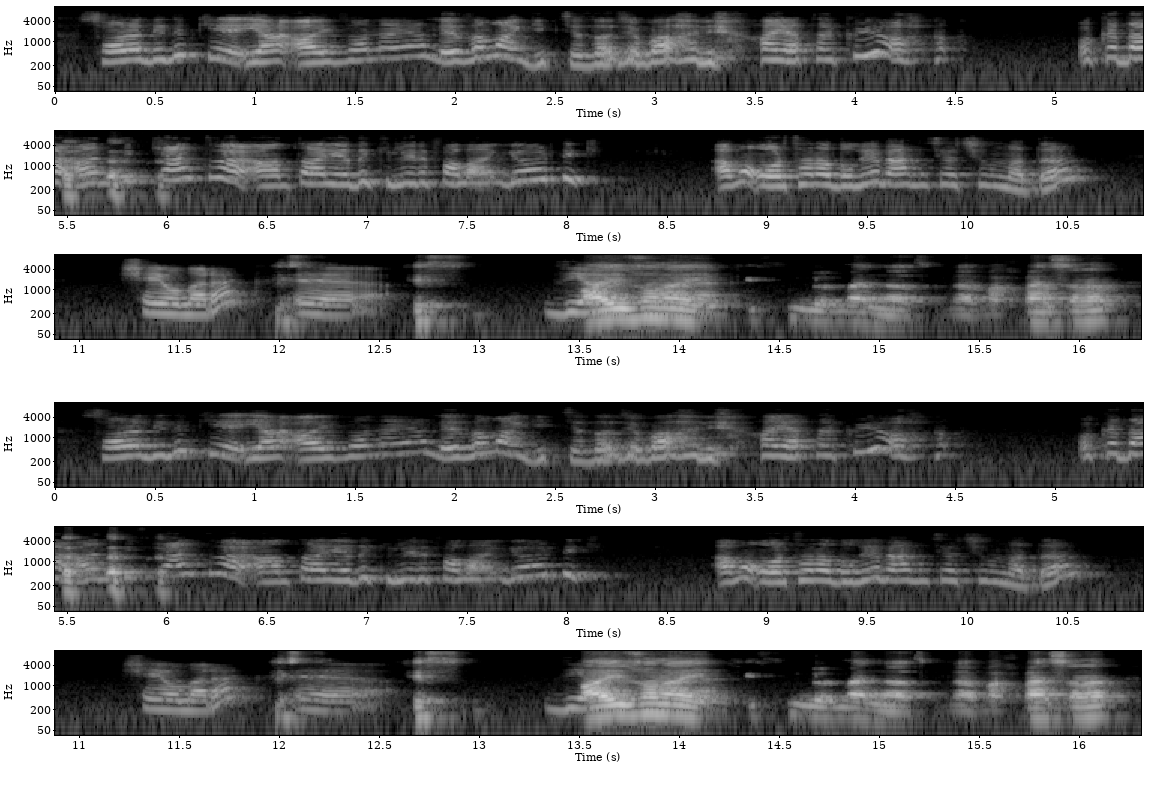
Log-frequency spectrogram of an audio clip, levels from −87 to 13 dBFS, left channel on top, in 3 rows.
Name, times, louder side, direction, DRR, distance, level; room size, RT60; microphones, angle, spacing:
voice 1, 0.1-4.3 5.1-5.7 6.0-8.1 8.7-10.6 11.2-11.8 12.1-12.5 13.3-14.2, left 4 dB, 80° left, 0.7 m, -29 dB
voice 2, 13.5-14.1 14.5-16.1, right 3 dB, 30° right, 1.0 m, -21 dB
6.0 x 3.7 x 5.8 m
head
